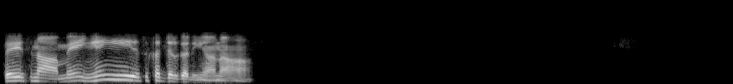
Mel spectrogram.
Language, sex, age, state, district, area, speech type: Dogri, male, 18-30, Jammu and Kashmir, Samba, rural, conversation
